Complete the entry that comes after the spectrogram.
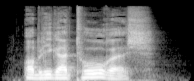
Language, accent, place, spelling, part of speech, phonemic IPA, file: German, Germany, Berlin, obligatorisch, adjective, /ɔbliɡaˈtoːʁɪʃ/, De-obligatorisch.ogg
- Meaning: compulsory (mandatory)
